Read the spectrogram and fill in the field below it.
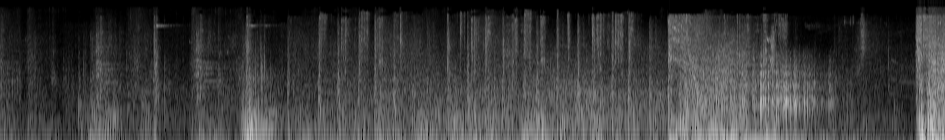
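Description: Wooden planks clatter and knock quickly as structures are built.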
